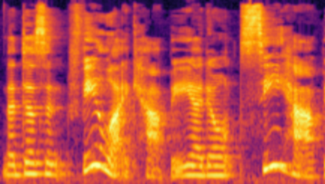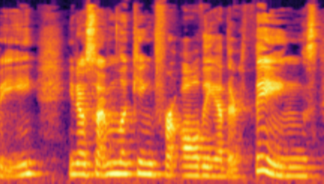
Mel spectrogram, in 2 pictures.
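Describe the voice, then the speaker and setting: A middle-aged woman co-hosting a podcast, talking in a reflective, conversational way and often affirming with soft murmurs. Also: medium pitch, animated, normal speed, vocal fry. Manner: reflective, many affirming mm-hmms. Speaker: podcast co-host.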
